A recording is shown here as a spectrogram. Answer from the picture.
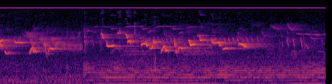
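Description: Small birds chirping in quick, repeated stepped phrases, with a steady low hum coming in about a second in; both cut off suddenly near the end.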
